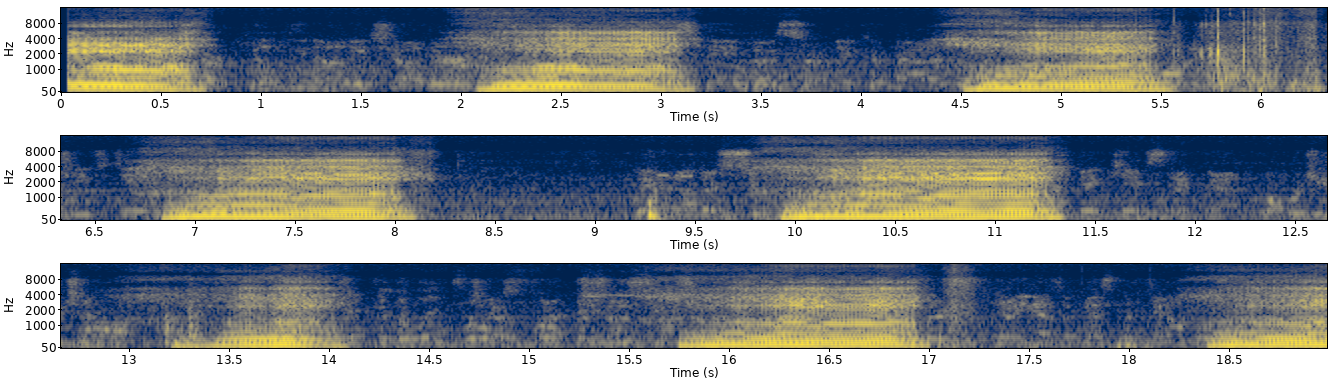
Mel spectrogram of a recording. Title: This ninja be snoring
